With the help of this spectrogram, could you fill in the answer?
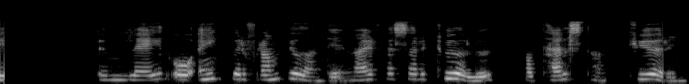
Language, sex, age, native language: Icelandic, female, 60-69, Icelandic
